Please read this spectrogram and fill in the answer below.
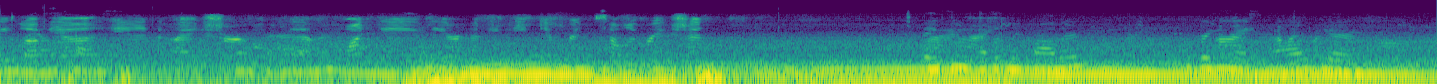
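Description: A motor vehicle's engine running close by, coming in loud about three seconds in and then holding a steady, low pitch, over distant speech from a PA speaker.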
